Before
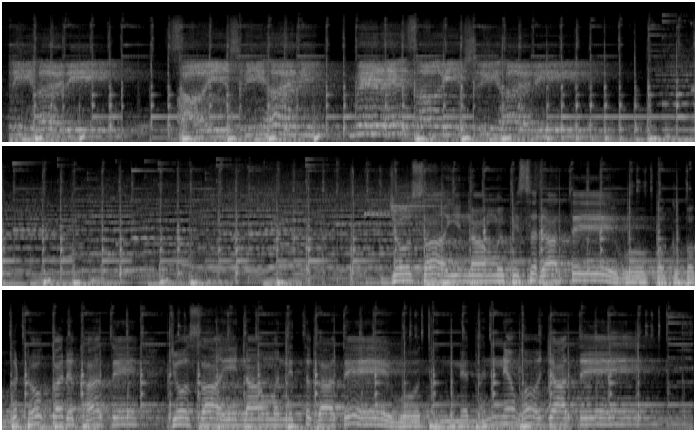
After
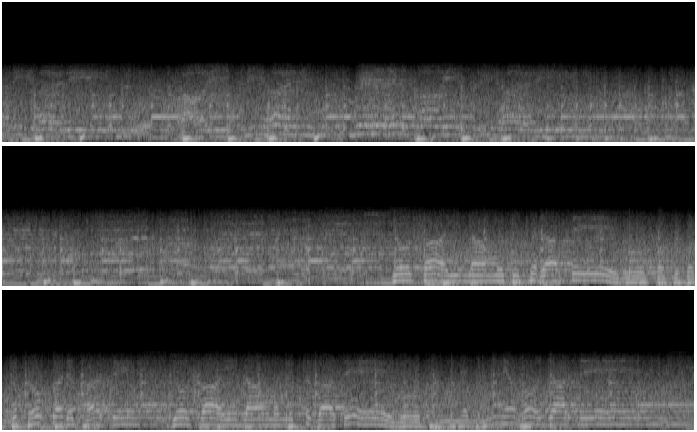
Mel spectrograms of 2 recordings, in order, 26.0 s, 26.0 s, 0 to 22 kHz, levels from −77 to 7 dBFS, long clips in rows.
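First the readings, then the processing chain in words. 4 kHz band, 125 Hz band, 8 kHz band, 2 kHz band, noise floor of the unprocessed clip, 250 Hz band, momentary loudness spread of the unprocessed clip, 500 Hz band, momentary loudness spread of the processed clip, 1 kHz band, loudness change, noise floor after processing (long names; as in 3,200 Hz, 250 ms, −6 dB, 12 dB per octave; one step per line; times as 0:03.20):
below −15 dB, −3.5 dB, below −40 dB, −5.5 dB, −36 dBFS, −2.5 dB, 8 LU, −1.0 dB, 5 LU, +2.5 dB, −2.5 dB, −32 dBFS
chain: linear delta modulator 16 kbit/s, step −21 dBFS
Chebyshev band-pass filter 110–990 Hz, order 2
tilt shelving filter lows −3.5 dB, about 750 Hz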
